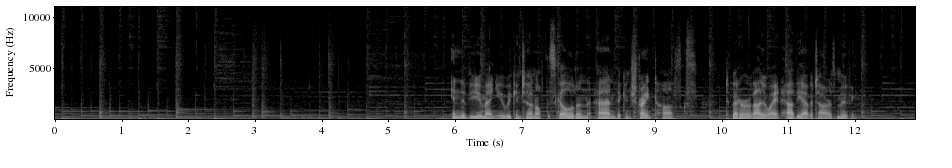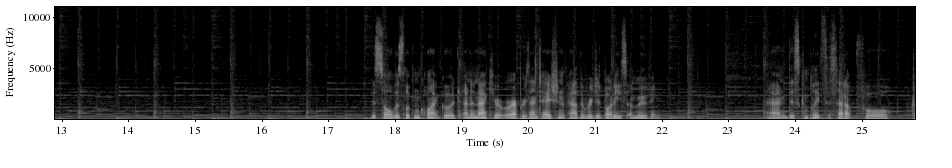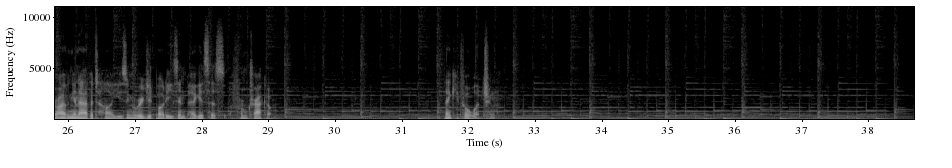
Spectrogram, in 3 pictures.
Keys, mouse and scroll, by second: 0.3 alt+click, 1.5 alt+click, 6.2 click, 7.3 click, 8.0 alt+click, 9.3 click, 14.0 click, 17.5 alt+click, 21.0 alt+Tab, 24.9 click, 28.7 click.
